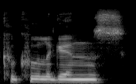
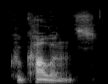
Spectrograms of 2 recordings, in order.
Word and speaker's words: Cuchullin's: It's spelled weird. It's not Cuculigans or Culcalanes or Cthulhuigans. I've been corrected. Cuchullin's. I think I'm saying it right now.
